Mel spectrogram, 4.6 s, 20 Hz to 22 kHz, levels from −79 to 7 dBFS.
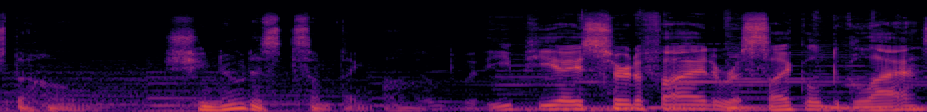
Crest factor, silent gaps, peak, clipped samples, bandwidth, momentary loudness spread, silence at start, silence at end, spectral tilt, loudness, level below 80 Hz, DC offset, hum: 18 dB; none; -16 dBFS; under 0.1%; 17.5 kHz; 19 LU; 0 s; 0 s; -3.5 dB/octave; -32 LUFS; -58 dBFS; under 0.1%; none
